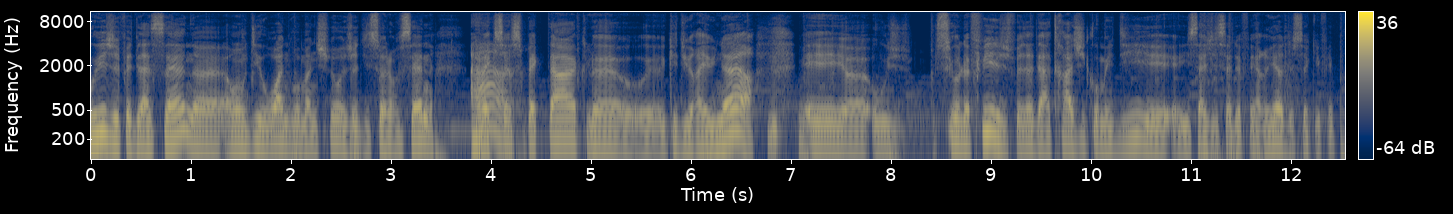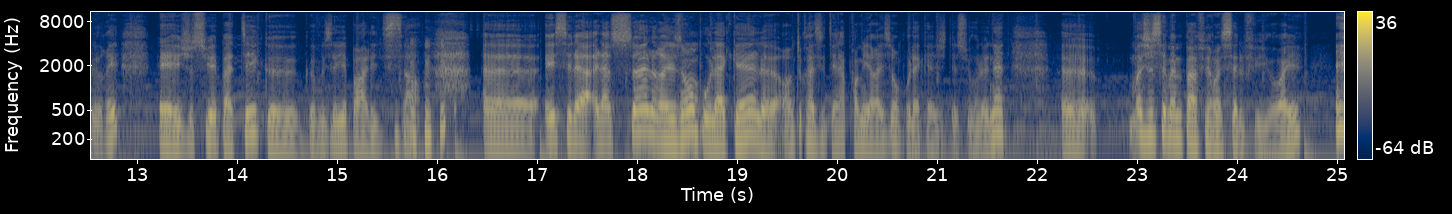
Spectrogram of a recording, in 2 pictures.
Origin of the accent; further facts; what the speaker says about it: Martinique, France; Je suis originaire de la Martinique.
